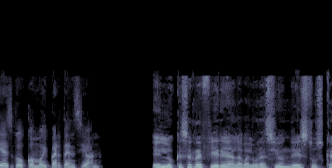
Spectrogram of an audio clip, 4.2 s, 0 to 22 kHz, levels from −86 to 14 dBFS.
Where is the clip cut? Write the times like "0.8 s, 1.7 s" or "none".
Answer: 1.7 s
